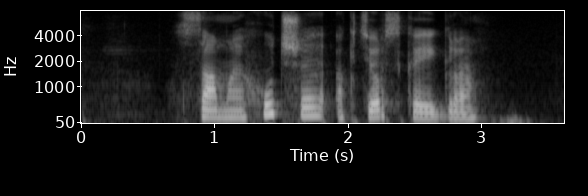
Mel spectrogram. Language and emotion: Russian, neutral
